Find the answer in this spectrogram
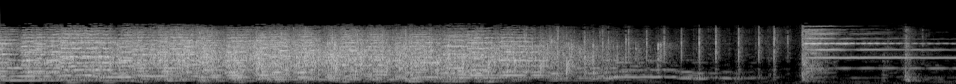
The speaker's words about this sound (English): Awful loud bell on that typewriter, dearie. Yeah. It used to belong to a sports writer. He used it at a prize fight.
